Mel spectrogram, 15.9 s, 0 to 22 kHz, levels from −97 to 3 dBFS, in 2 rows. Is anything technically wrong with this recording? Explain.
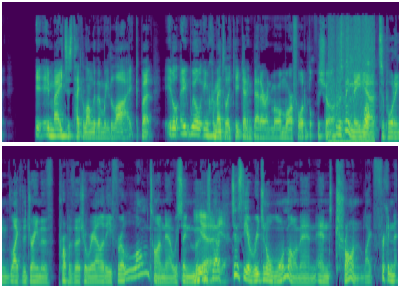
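Yes. From 6.51 to 7.44 s the sound turns harsh and buzzy, likely from a stuck bit. Each affected sample shifts by a fixed step, around -25 dBFS.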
